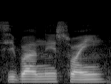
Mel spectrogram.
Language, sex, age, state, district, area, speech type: Odia, male, 18-30, Odisha, Ganjam, urban, spontaneous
